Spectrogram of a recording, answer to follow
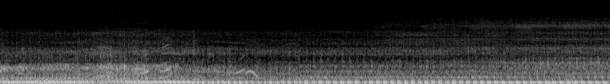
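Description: Motorcycle engine running at low speed. A steady low hum gives way about two seconds in to a fast, even put-put of separate firing pulses.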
